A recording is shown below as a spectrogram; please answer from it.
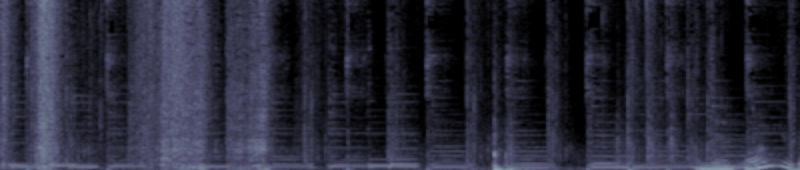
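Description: Wax paper rustling and being torn off the roll in the first two seconds, over background music with a steady beat.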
